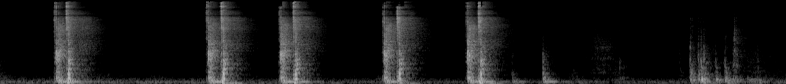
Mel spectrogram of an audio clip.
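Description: Folded upholstery webbing on a cushion frame is fastened with a staple gun: six or seven loud, sharp close-up snaps at irregular intervals, each with a brief metallic ring, and no speech.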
